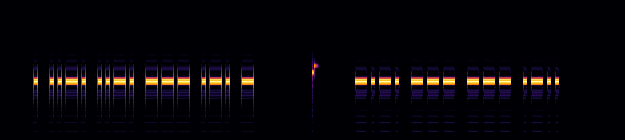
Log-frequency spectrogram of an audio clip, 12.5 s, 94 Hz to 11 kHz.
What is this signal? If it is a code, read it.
Morse code, heard as a keyed tone, about 16 wpm, 700 Hz. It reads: EFFORT COOL
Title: Sentences from Top 1200 Words - New Word Drill Alt - 15wpm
